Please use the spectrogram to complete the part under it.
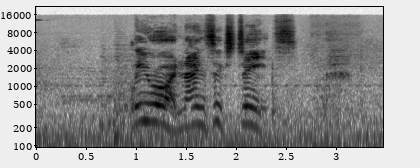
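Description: A man speaks briefly from close by.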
